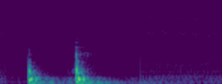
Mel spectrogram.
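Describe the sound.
Two soft, low knocks in quick succession, like knuckles rapping gently on a door, followed by quiet room tone. The sound is a person imitating a door knock.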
